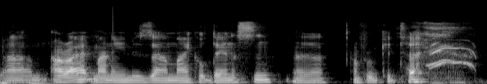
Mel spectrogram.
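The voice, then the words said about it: Put-on Southern US accent. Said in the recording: “It's a southern accent, but I'm trying to think. It doesn't sound like a Kentucky accent.”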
